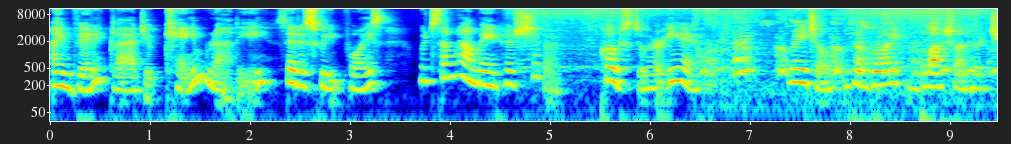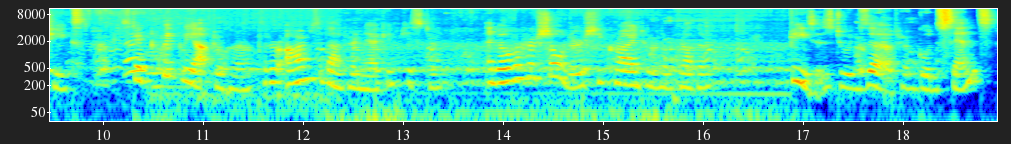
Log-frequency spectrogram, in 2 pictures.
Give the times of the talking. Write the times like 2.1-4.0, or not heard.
0.0-6.6, 7.3-16.1, 16.9-18.9.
